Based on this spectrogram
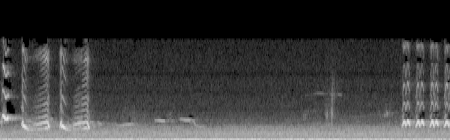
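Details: Wild bird singing in New York on Memorial Day: a quick burst of sharp descending chirps at the start, a long quiet gap, then a fast trill of bright notes at the end, over a steady low rumble of background hum.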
